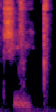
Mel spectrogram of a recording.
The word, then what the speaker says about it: qi: Because you can pronounce QI in so many ways, and I just love I debated on it, but I really just like the whole everything around using it and pronouncing it as key instead of chi.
